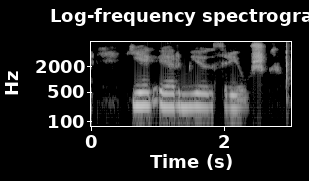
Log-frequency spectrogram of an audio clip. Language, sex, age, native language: Icelandic, female, 10, Icelandic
